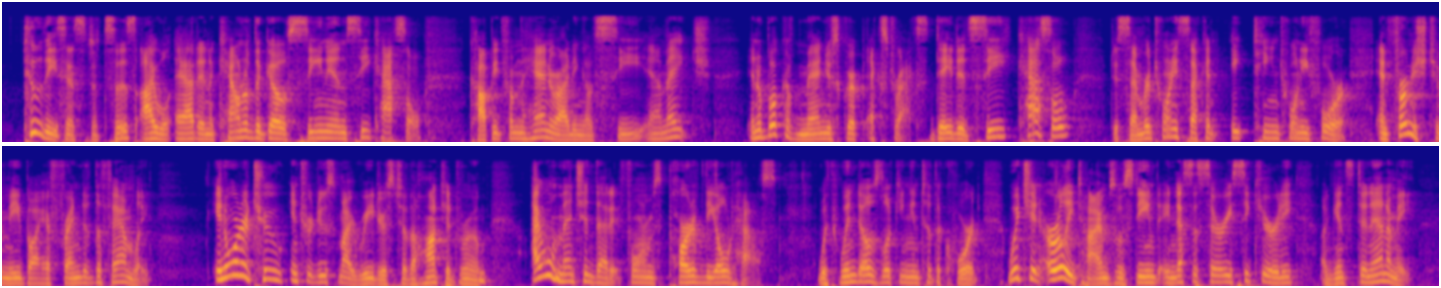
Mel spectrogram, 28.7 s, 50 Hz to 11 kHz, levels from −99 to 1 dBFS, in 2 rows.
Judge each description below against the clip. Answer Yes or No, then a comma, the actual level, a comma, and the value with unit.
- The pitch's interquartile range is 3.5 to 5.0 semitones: Yes, average, 4.4 semitones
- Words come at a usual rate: Yes, average, 175 wpm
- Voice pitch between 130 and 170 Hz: Yes, medium, 140 Hz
